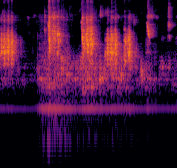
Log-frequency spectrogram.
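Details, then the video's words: Young spotted Brown-throated sunbird, harsh song used to prompt young birds to sing: dense raspy bursts and high squeaky notes after a brief pause, with a faint low rumble. "PANCINGAN KOLIBRI KELAPA WICEH MUDA TROTOL GACOR NGRIWIK NGLAGU"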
